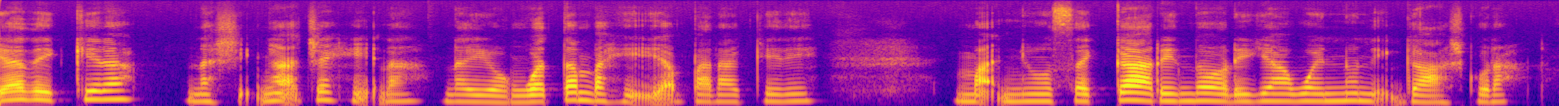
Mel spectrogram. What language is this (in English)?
Tlacoapa Me'phaa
